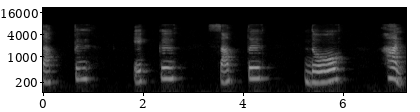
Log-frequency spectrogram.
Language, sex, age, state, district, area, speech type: Punjabi, female, 18-30, Punjab, Fazilka, rural, read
